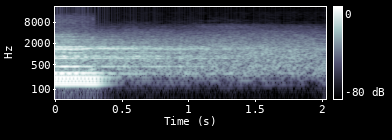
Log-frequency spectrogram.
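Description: Background music: a held organ-like chord that cuts off about half a second in, leaving a reverb tail that fades away.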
